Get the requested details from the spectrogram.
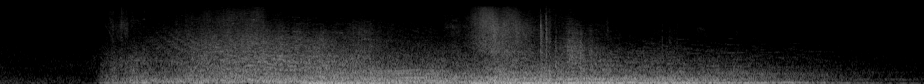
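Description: A spacecraft's engines roar as it flies overhead and sets down.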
